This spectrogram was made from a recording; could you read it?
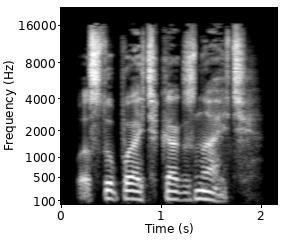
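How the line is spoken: Sighing. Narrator (Russian): вздохнул

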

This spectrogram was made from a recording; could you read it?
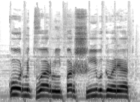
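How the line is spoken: Persistent whining. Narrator (Russian): упорно скулил мой соратник

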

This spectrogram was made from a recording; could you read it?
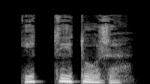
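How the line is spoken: Hermit sighing. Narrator (Russian): вздохнул отшельник

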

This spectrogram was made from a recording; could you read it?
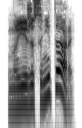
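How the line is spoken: Near growl. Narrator (Russian): Практически рыкнув в ответ

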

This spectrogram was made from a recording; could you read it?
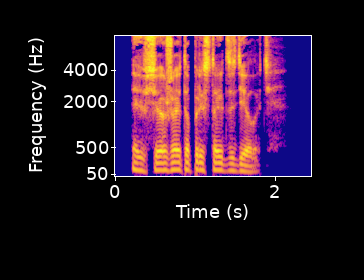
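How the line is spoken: Sighing. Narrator (Russian): вздохнул Багратион

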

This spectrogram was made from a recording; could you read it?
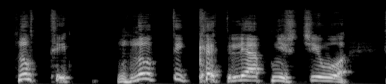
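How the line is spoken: Laughing loudly. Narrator (Russian): хохотал он

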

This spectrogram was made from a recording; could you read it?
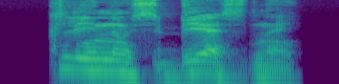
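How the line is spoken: Drawled. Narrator (Russian): протянула она

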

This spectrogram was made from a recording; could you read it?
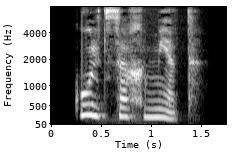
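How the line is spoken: Plain. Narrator (Russian): сказал Николай

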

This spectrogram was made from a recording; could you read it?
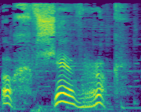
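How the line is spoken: Old man laughing, commanding. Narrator (Russian): Дед рассмеялся и приказал

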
